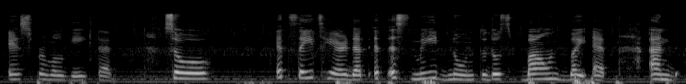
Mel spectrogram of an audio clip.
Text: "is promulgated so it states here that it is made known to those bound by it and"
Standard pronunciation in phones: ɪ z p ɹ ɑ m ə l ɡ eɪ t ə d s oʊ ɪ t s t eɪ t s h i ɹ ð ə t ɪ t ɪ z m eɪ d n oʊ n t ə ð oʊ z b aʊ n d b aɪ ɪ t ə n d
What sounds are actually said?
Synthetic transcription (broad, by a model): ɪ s p ɹ ɑ m ə l ɡ eɪ t ə d s oʊ ɪ t s t eɪ t s h i ɹ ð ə t ɪ t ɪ s m eɪ d n oʊ n t ə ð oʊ s b aʊ n d b aɪ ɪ t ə n d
